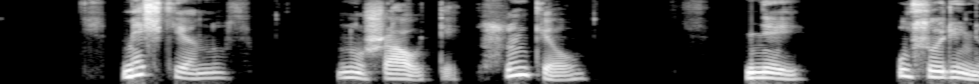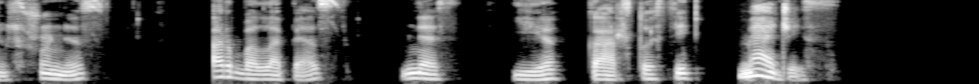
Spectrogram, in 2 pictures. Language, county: Lithuanian, Vilnius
